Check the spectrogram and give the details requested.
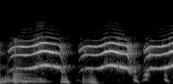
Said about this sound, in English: Doggy. Very good. Dog. Yes, yeah, a dog that's whining.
